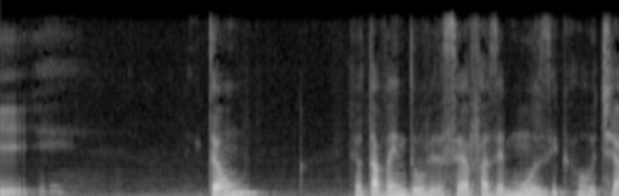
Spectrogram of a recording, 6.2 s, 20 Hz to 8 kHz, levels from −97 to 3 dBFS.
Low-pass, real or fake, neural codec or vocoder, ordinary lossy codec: 7.2 kHz; real; none; none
